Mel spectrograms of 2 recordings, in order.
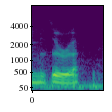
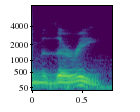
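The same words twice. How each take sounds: First: It is said the way Missouri locals say it. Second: It is said the way outsiders say it.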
